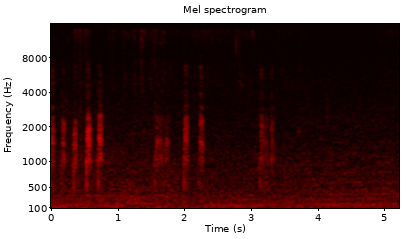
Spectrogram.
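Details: A few scattered quacks from Mallard ducks in May 2014. A short cluster comes at the start and isolated notes follow, fairly faint against a steady low background noise.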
